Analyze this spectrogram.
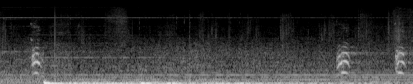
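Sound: dog barking aggressively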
